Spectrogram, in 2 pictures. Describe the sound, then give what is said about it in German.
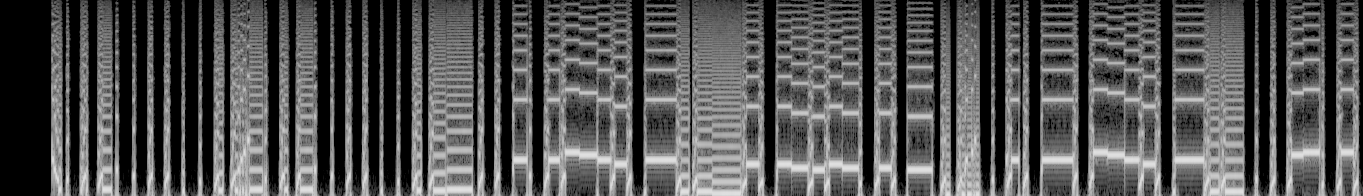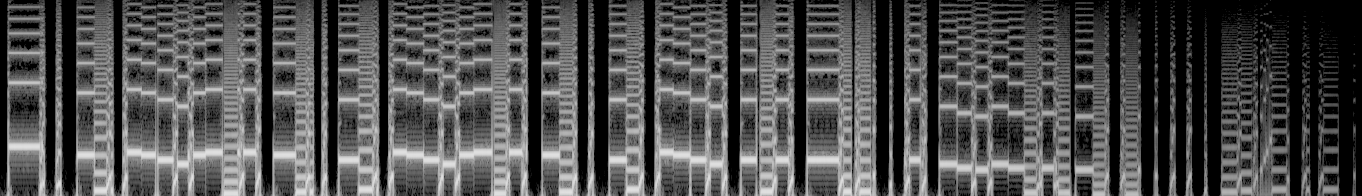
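Video game intro music played through a PC speaker: a buzzy, square-wave melody of rapid notes that sounds almost multi-voiced. It plays continuously and loudly for nearly half a minute, then fades at the end. “Und da hören wir mal die Intro-Musik. Und es ist kaum zu erkennen, Gunnar, dass das der PC-Speaker sein soll, weil es eigentlich mehrstimmig klingt,”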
